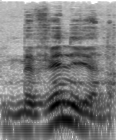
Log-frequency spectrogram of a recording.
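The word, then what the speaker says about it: Myfyrian: meinian AR of meinian the F should be pronounced V in Welsh so it's the meinian archaeology um he had a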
